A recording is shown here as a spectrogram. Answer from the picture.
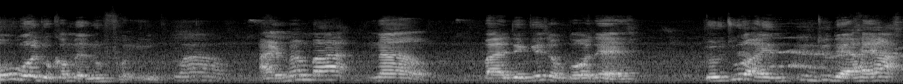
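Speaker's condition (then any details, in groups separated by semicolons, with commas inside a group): Cerebral palsy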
